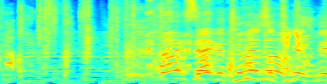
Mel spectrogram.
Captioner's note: haha; laughing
